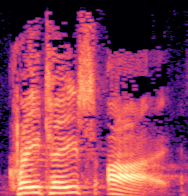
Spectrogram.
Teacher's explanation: First, a dactyl, one long, two short.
